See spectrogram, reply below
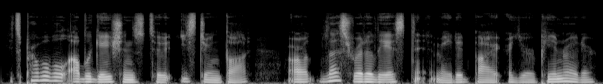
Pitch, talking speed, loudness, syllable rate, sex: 120 Hz, 140 wpm, -19 LUFS, 5.5 syllables/s, male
